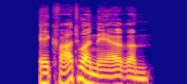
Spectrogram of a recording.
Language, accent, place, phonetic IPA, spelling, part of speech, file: German, Germany, Berlin, [ɛˈkvaːtoːɐ̯ˌnɛːəʁəm], äquatornäherem, adjective, De-äquatornäherem.ogg
- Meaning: strong dative masculine/neuter singular comparative degree of äquatornah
